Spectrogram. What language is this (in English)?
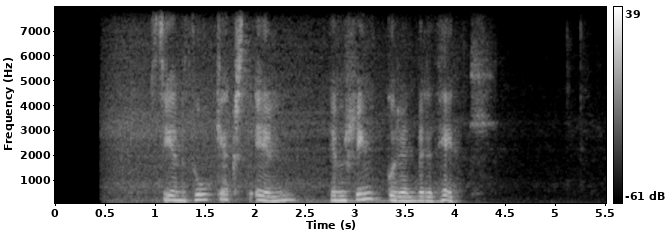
Icelandic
